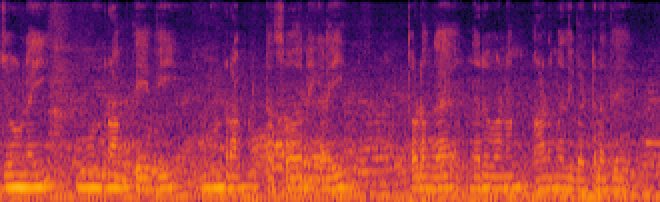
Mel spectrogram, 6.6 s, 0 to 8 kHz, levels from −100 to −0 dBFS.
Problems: none marked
